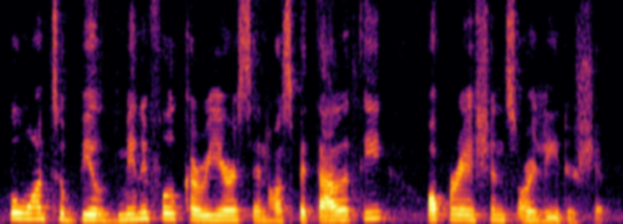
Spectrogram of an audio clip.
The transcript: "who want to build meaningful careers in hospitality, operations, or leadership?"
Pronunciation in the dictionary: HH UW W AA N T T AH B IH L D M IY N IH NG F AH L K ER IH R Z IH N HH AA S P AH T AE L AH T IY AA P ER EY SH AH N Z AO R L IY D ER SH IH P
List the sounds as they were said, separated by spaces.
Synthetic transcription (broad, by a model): HH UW W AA N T T AH B IH L D M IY N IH F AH L K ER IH R S IH N HH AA S P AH T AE L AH T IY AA P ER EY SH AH N S AO R L IY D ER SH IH P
